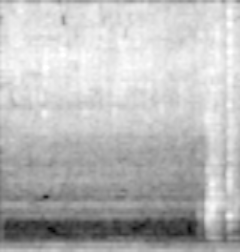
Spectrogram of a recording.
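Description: Cumin seeds and other tempering spices sizzling steadily in hot oil in a non-stick kadai, a tempering (popu) being fried. The hiss cuts off suddenly near the end.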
